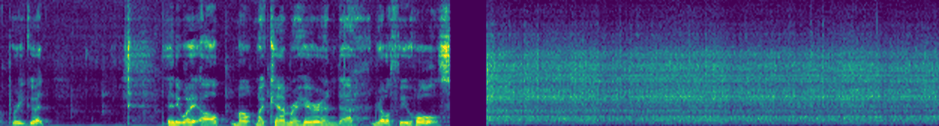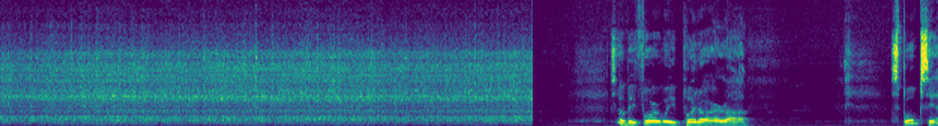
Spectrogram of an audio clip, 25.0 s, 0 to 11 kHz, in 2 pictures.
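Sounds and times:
drill press boring wood: 0:06.5 - 0:19.6.

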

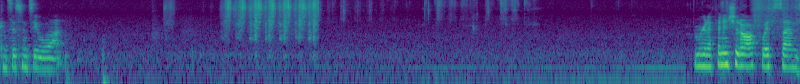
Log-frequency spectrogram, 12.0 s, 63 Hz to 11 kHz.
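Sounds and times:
spice shaker rattling into pot: 0:03.3 - 0:05.8, 0:10.9 - 0:12.0.

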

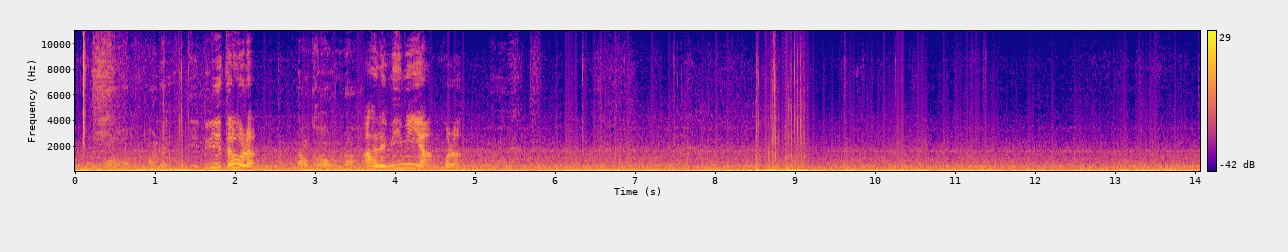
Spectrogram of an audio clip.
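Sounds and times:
car road noise rumble: 0:00.0 - 0:14.0
sharp crackling noise: 0:06.2 - 0:10.6.

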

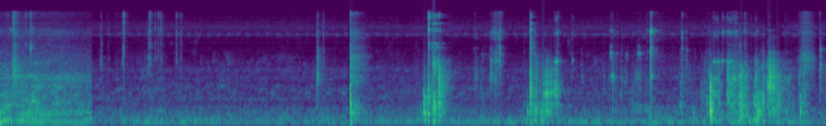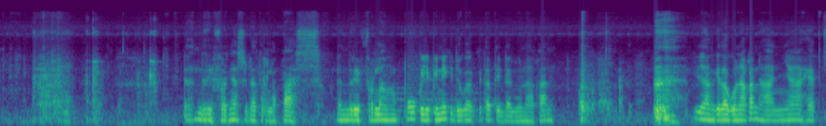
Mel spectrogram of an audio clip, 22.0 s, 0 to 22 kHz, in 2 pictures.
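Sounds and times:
metal and plastic parts clattering: 0:01.6 - 0:02.6, 0:05.6 - 0:13.4.

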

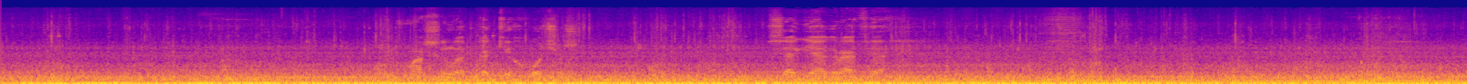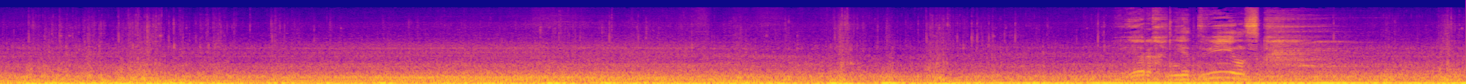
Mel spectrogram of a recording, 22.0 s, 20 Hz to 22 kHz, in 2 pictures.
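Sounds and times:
engine drone: 0:00.0 - 0:22.0
tyre and wind noise: 0:00.0 - 0:22.0.

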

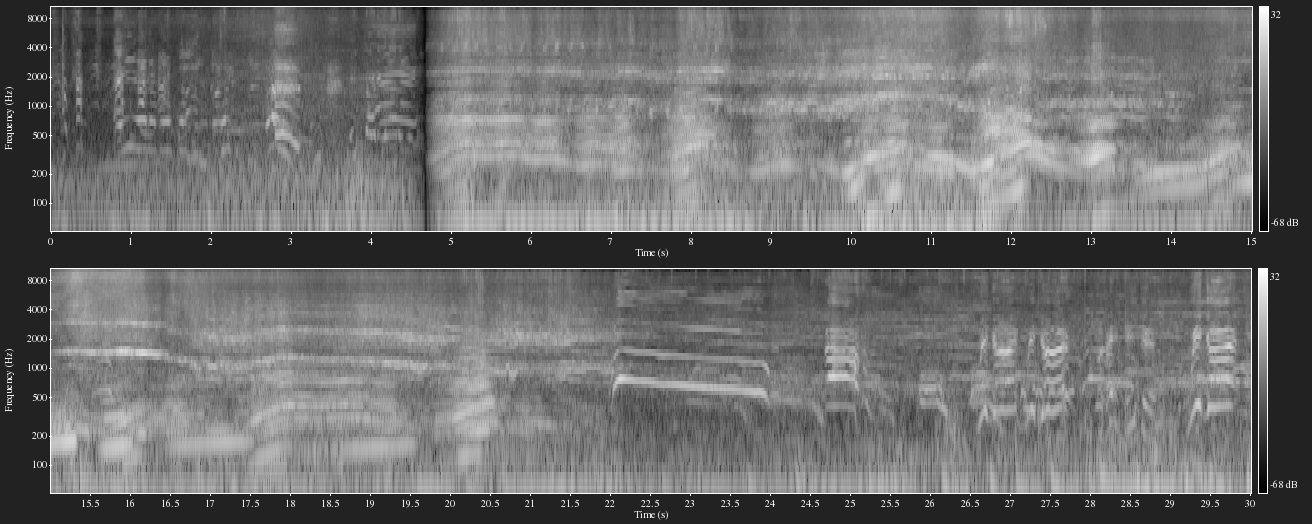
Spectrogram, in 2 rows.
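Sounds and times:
car engine revving: 0:04.7 - 0:22.0
tyres squealing on pavement: 0:04.9 - 0:23.8.

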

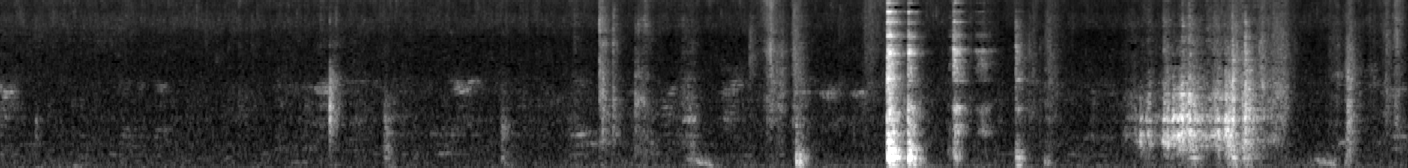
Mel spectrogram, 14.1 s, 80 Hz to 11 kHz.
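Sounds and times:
spoon clanking against a pot: 0:08.9 - 0:10.3
spoon scraping a pot: 0:11.2 - 0:13.0.

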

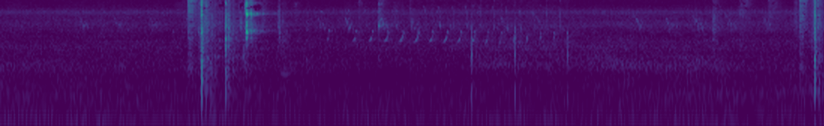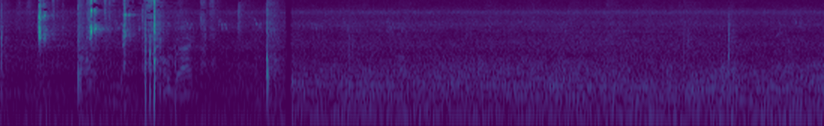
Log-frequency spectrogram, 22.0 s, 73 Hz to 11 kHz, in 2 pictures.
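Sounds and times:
tennis racket hitting ball: 0:02.5 - 0:03.6, 0:10.6 - 0:14.8.

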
